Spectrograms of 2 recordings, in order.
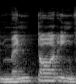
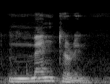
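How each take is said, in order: First: The 'o' is said as a full O. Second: The 'o' is reduced to a weak schwa. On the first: The speaker calls it wrong. "pronounce it as an as an O" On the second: The speaker calls it right. "The letter O is not necessarily the O sound"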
